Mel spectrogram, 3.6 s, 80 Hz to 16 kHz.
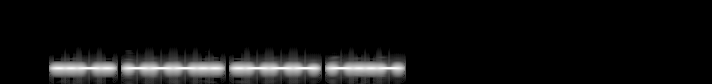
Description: Morse code, heard as a keyed tone, about 40 wpm, 700 Hz. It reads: F8JX
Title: DXCC-100 Call Signs - 4 Characters - Repeated 3x - 40wpm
